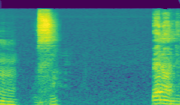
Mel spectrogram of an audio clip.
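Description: A man's voice in a small studio: a short sound with a sliding pitch, then a brief hissing 'sh'-like sound about half a second in. A second of silence follows.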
